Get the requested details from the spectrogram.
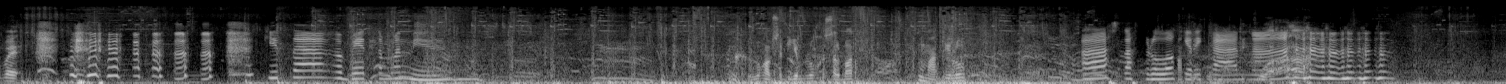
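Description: Rapid gunfire and blasts from a video game ring out.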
